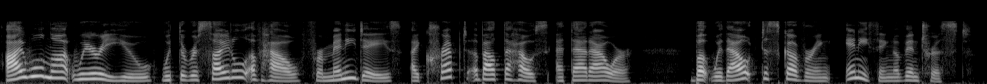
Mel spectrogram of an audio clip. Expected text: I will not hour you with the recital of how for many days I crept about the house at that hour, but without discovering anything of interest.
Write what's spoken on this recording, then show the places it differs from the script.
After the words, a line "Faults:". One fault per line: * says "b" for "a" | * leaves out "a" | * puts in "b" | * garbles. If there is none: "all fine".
I will not weary you with the recital of how for many days I crept about the house at that hour, but without discovering anything of interest.
Faults:
* says "weary" for "hour"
